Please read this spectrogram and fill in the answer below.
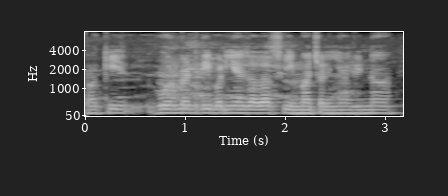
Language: Dogri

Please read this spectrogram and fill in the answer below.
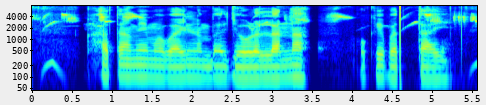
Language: Bhojpuri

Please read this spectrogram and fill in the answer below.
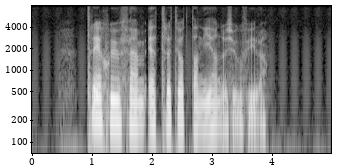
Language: Swedish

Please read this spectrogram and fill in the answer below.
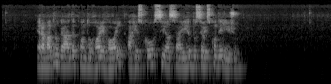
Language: Portuguese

